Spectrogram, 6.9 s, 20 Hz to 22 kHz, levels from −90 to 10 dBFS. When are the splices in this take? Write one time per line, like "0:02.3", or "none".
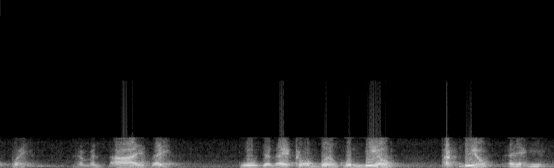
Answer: none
